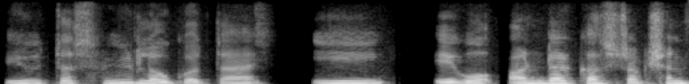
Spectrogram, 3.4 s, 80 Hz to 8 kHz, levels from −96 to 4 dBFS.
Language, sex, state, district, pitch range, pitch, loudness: Bhojpuri, male, Bihar, Saran, 170-210 Hz, 190 Hz, -19 LUFS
